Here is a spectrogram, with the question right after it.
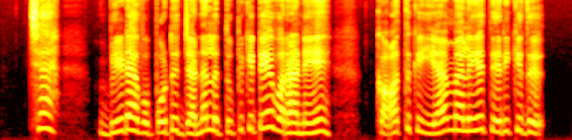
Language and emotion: Tamil, disgusted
